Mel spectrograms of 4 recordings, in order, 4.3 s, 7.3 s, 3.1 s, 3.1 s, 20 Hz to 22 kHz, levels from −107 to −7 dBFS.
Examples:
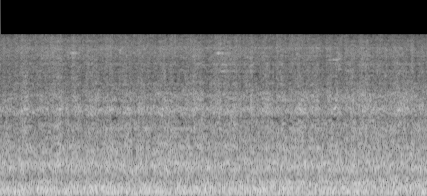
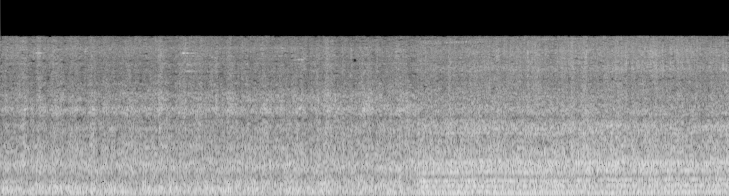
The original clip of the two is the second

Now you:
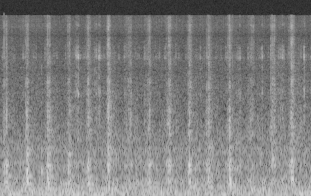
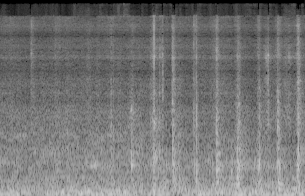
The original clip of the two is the first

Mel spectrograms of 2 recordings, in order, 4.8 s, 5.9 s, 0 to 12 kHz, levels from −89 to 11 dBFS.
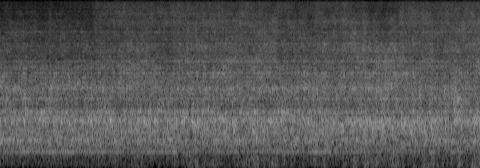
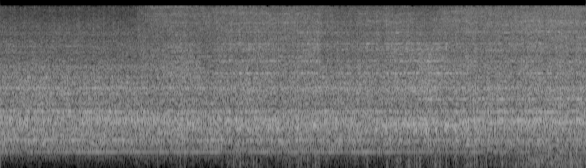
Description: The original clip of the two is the second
